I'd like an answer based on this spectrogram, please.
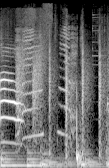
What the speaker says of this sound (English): oh, there's my cat.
